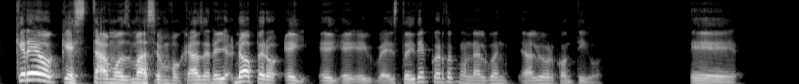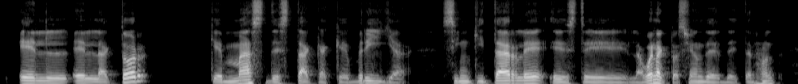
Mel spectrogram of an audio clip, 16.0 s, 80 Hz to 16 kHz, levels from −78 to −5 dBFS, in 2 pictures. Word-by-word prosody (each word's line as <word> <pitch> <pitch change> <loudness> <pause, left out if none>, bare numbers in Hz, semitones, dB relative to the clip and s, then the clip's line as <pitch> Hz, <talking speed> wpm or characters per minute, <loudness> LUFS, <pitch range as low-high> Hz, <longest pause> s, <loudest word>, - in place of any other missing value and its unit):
Creo 260 -4 +10
que 170 - +4
estamos 140 +3 +4
mas 150 -1 +5
enfocados 140 0 0
en 145 +1 -1
ello. 165 +1 +4
No, 215 +3 +7
pero, 145 -9 +2
ey, 125 -6 -2
ey, 125 -1 -4
ey, 110 -1 -6 0.2
estoy 110 +8 -2
de 195 - +1
acuerdo 190 -1 -5
con 145 -7 -8
algo 130 +1 -4 0.3
algo 125 +2 -5
contigo. 110 -3 -12 0.8
Eh, 110 -3 -3 0.7
el 120 -3 -4
el 115 -1 -5
actor, 180 - -4 0.6
que 110 -1 -7
más 130 +8 -3
destaca, 105 -1 -9
que 95 - -14
brilla, 100 -5 -11 0.3
sin 110 -1 -6
quitarle, 125 +6 -2
este, 95 -4 -9
la 85 -1 -13
buena - - +1
actuación 105 0 -10
de 95 -3 -9
de, 90 0 -15
Ethan 95 +2 -16
Hawke 110 +4 -11
115 Hz, 145 wpm, -22 LUFS, 105-140 Hz, 0.8 s, Creo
